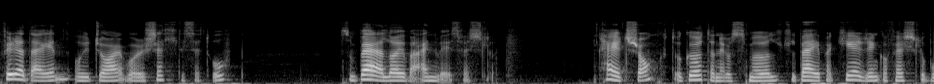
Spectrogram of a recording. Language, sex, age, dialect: Faroese, female, 15-35, Suðurstreymoy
